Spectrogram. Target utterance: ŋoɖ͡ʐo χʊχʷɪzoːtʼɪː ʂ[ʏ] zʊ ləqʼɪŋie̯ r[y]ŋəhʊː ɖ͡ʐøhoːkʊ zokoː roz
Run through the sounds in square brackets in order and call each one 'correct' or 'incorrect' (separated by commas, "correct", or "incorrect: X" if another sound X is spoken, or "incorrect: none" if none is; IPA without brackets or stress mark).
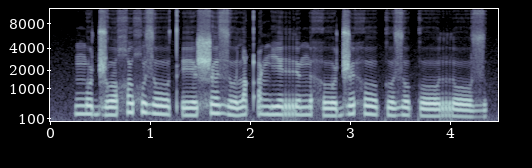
incorrect: ə, incorrect: ø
